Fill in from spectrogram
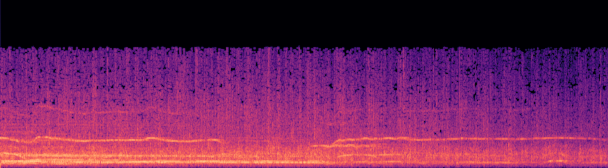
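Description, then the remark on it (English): A large audience applauds George Takei steadily with scattered cheers and whistles over the clapping. The ovation stays full and loud before easing off slightly toward the end. “Let's hear it one more time for a special Jess.”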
